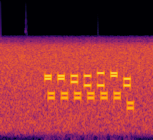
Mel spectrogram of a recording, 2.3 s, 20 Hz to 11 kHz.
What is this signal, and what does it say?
Multi-frequency trunk signalling (R2, with the far end's replies), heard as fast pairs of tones, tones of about 100 ms, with phone line noise. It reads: 6654702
